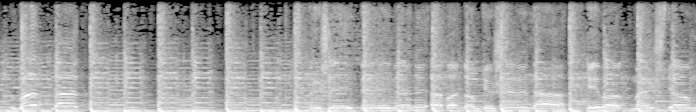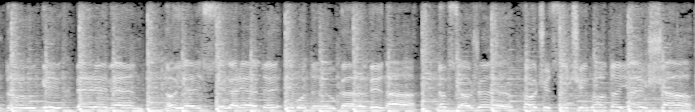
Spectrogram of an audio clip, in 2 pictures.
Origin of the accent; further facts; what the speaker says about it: Almaty, Kazakhstan; А я тоже алматинец.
